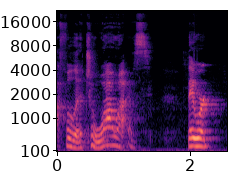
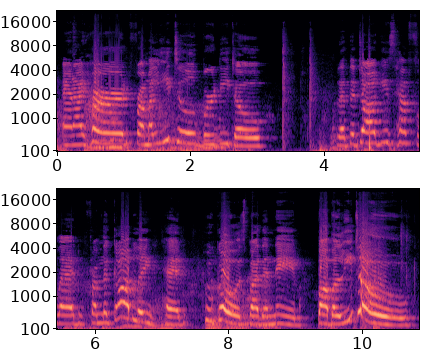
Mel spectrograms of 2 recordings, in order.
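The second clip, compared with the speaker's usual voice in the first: mock Spanish accent; 3 semitones higher, 5 dB louder than usual. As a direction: croon it like a caped hero in a Spanish accent. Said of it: "using his very best Spanish accent".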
